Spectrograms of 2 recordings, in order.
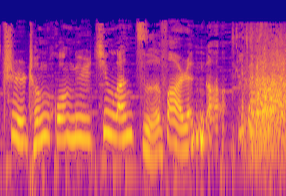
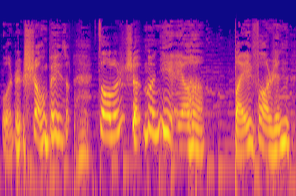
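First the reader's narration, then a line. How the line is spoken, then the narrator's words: Elderly father, crying. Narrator (Chinese): 他年迈的父亲哭着说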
